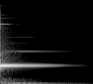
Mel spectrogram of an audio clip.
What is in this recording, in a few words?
Vibes; Sampleheads - Dave Samuels Marimba & Vibes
